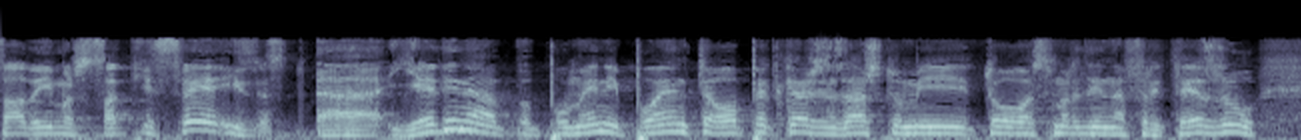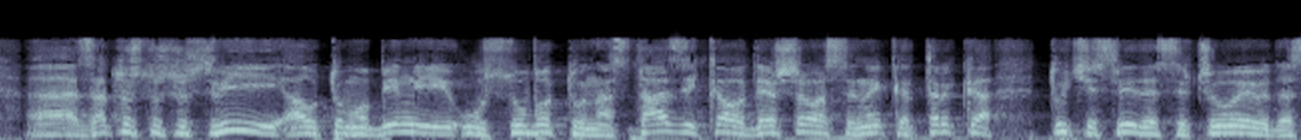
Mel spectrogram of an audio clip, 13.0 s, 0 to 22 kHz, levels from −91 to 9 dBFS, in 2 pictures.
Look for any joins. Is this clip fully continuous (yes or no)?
yes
